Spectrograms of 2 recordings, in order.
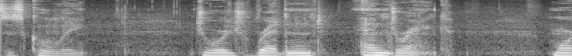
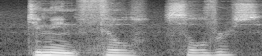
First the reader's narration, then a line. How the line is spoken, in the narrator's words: said Dominic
